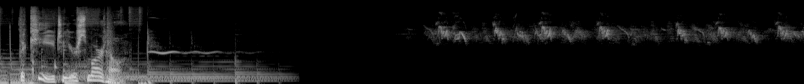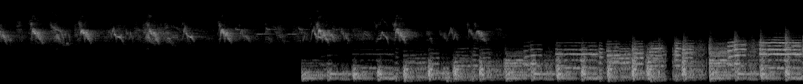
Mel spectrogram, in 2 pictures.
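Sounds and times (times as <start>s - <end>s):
music: 0.0s - 3.0s, 11.1s - 16.0s
songbirds chirping: 4.0s - 14.0s.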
